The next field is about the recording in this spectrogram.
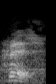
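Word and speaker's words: kṛṣ: Anyway, this is pronounced kish. This dot just means pronounced like sh will be pronounced more or less like this. So this by itself is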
